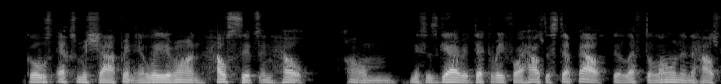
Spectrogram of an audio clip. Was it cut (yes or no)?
yes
